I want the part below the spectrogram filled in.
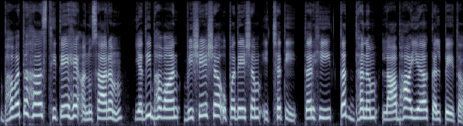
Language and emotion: Sanskrit, neutral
